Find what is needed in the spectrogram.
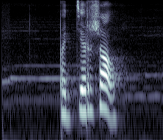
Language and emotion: Russian, positive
